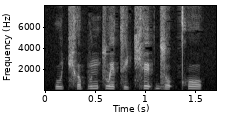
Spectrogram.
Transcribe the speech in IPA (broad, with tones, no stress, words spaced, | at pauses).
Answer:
u˨˩t͡ɕʰə˨˩pu˦n t͡swe˥˧t͡si˨˩ t͡ɕʰe˦ʔd͡zo˨ʔ kʰo˥˧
